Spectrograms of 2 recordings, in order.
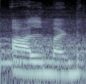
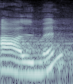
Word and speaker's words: almond: So that is not almond. This is what? Almond. L is silent here. This is not almond.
